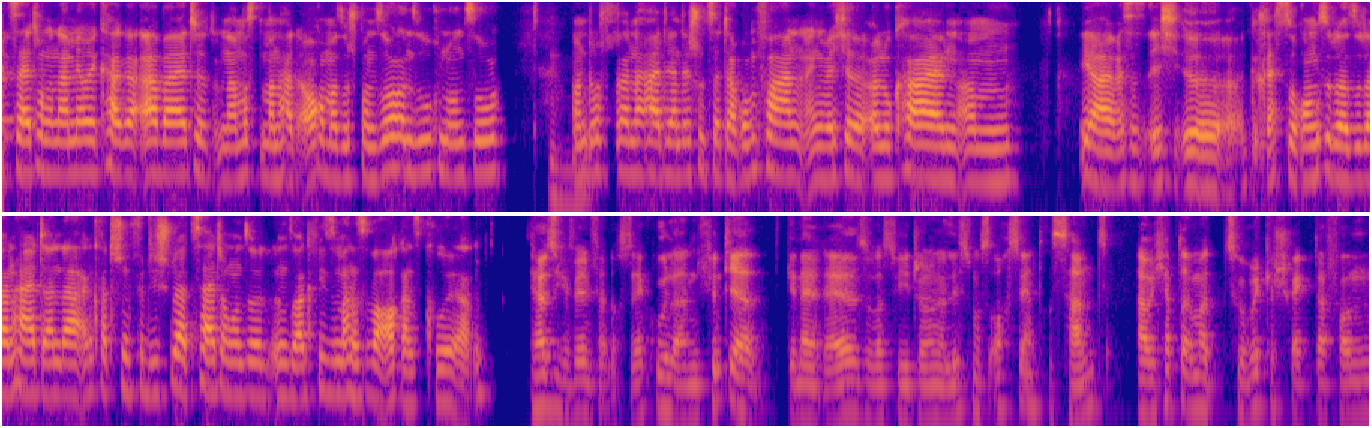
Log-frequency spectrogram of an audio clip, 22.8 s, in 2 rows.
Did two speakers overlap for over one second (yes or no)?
no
